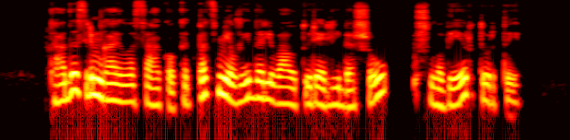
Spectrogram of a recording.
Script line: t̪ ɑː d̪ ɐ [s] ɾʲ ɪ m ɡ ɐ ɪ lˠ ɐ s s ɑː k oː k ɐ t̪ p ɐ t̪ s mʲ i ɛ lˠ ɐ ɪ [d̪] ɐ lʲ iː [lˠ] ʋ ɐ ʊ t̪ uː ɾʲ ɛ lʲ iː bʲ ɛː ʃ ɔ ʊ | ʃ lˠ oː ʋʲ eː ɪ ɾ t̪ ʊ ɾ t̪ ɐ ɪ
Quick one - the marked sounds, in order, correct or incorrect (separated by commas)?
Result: correct, correct, incorrect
